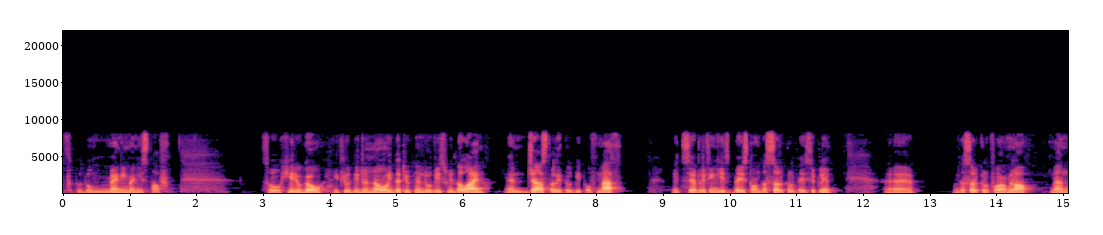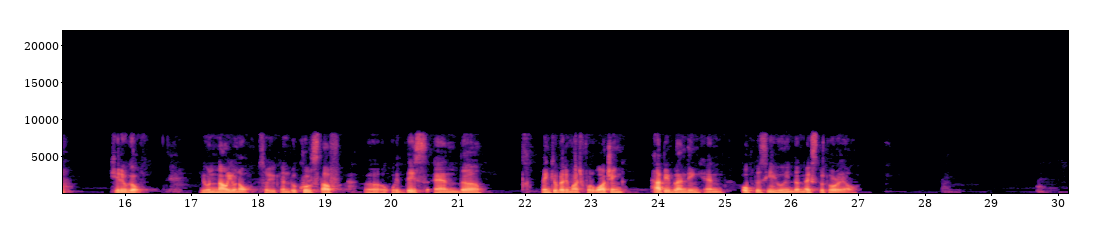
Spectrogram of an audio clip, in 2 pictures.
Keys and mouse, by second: 0.7 click, 3.0 middle click, 9.0 middle click, 14.3 click.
